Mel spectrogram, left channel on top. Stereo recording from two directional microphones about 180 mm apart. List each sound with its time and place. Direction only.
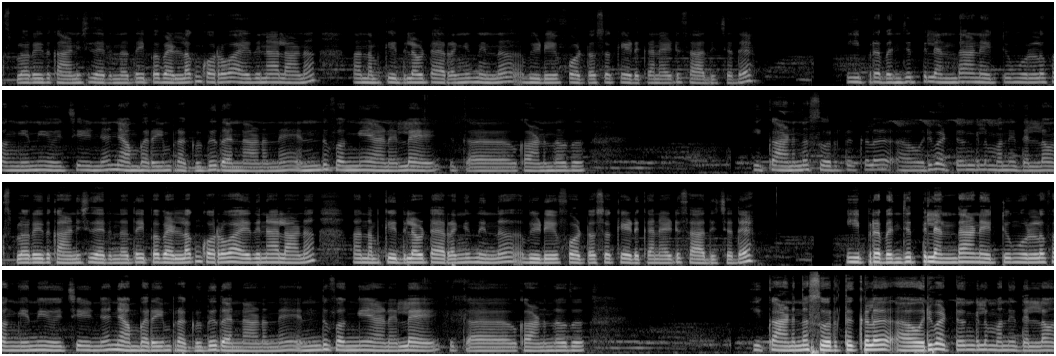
0.1 s a woman's voice: 30° right (ahead or behind)
18.0 s a woman's voice: 40° right (ahead or behind)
